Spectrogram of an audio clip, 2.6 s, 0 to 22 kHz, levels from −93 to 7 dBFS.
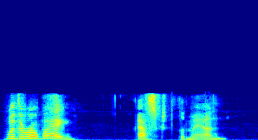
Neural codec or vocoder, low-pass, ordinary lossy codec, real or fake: none; 7.2 kHz; AAC, 32 kbps; real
